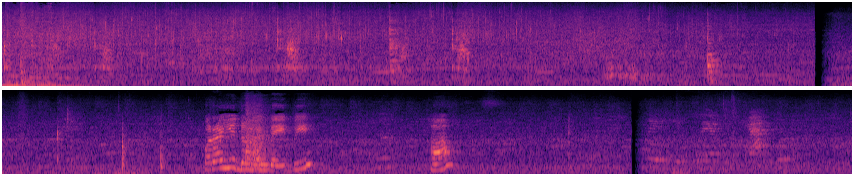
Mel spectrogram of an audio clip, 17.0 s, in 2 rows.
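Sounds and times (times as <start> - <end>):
food sizzling in a wok: 0.0 - 8.2
spatula scraping a pan: 2.1 - 3.2, 3.9 - 4.9, 6.0 - 6.6.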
